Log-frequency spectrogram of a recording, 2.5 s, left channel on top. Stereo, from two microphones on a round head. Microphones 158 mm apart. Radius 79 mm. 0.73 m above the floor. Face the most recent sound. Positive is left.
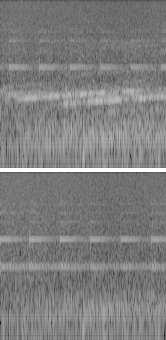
No sound to turn to.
